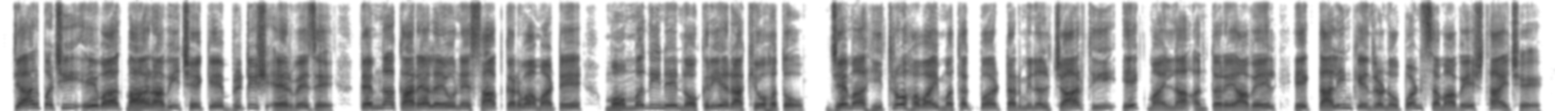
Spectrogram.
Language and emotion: Gujarati, neutral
